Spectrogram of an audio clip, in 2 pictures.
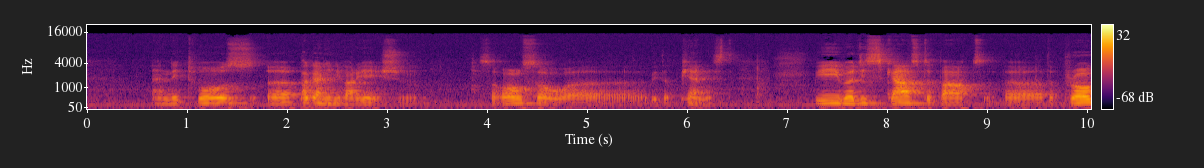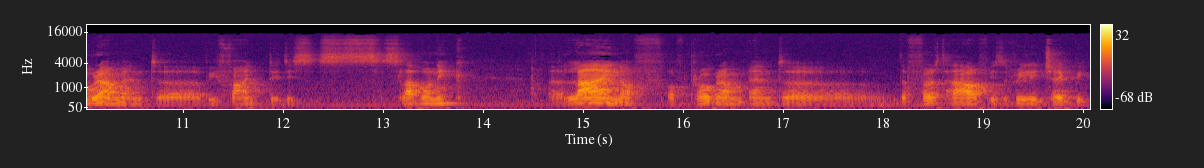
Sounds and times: Speech: 0.7 - 6.5, 7.3 - 13.9, 14.6 - 20.0.

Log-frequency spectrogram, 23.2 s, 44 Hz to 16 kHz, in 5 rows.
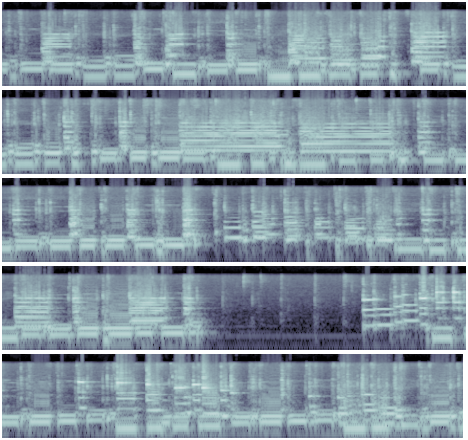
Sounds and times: Hammond organ: 0.0 - 16.1, 17.5 - 23.1.

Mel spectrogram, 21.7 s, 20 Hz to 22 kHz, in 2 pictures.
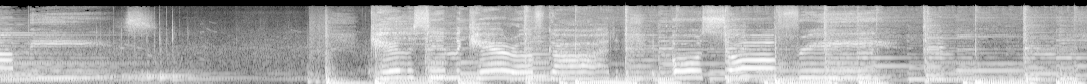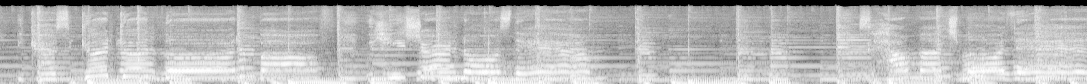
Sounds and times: Music: 0.0 - 21.7.

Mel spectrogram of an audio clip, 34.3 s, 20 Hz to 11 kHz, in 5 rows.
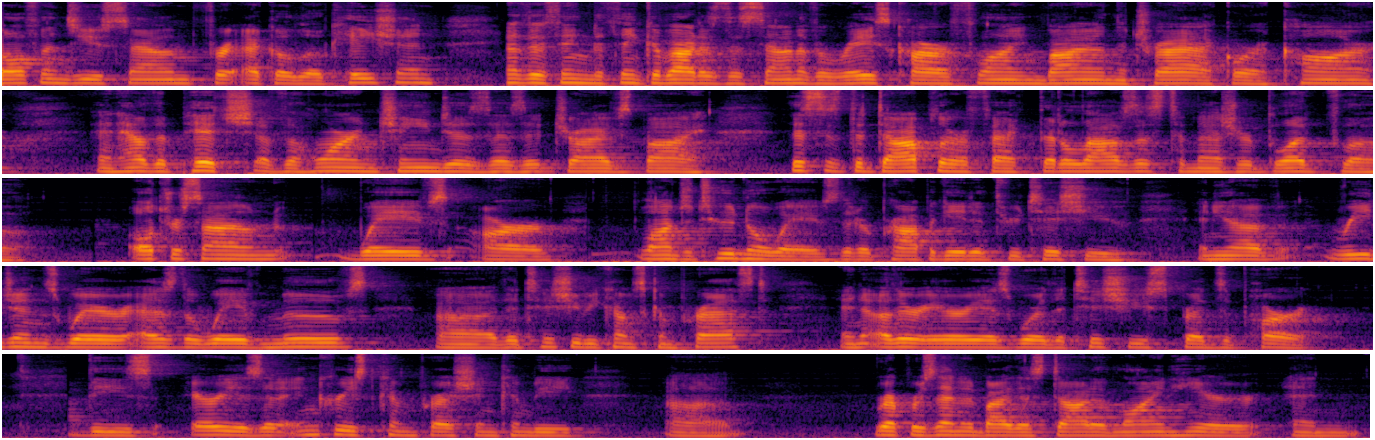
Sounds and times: Speech: 0.0 - 27.2, 27.8 - 31.2, 31.8 - 34.2.

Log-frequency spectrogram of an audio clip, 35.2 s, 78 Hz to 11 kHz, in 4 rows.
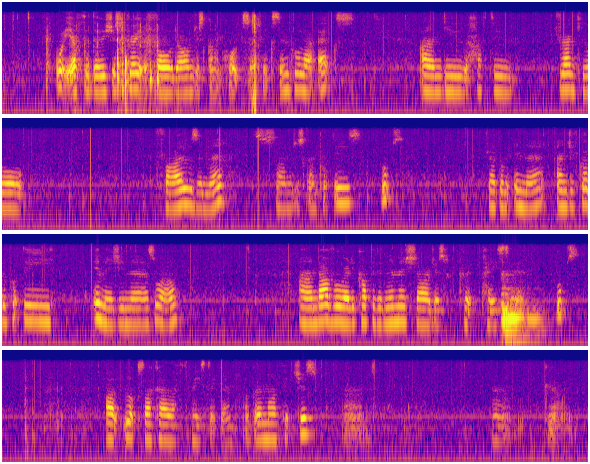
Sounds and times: Speech: 0.8 - 5.3, 6.2 - 7.7, 8.3 - 9.2, 11.1 - 14.9, 16.0 - 20.3, 22.0 - 26.3, 27.9 - 32.0, 33.7 - 35.0.

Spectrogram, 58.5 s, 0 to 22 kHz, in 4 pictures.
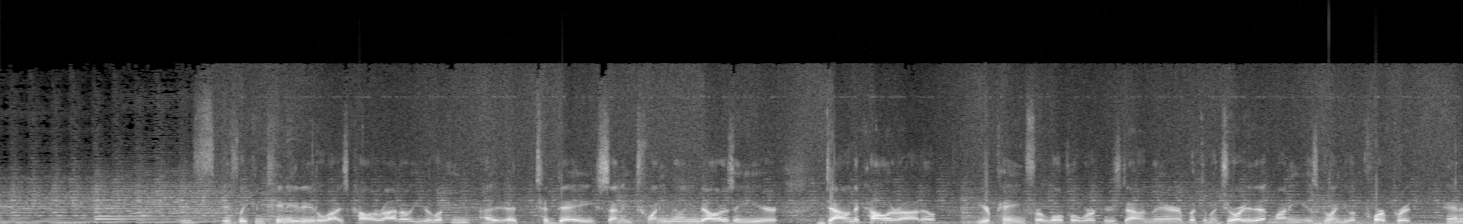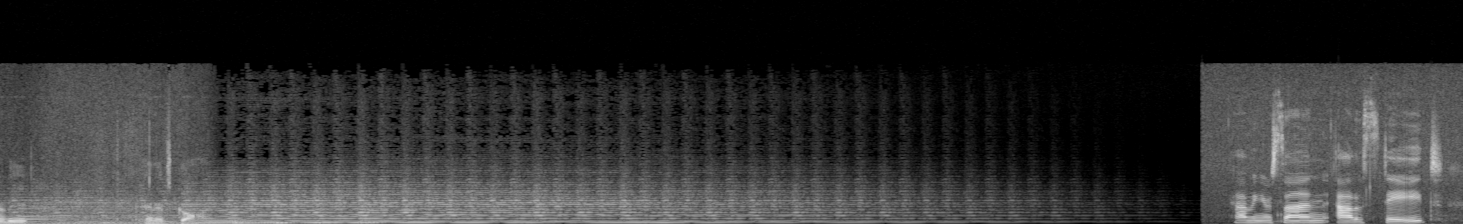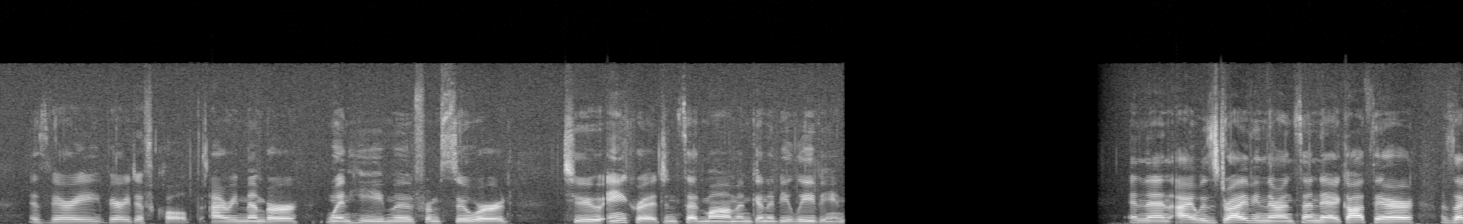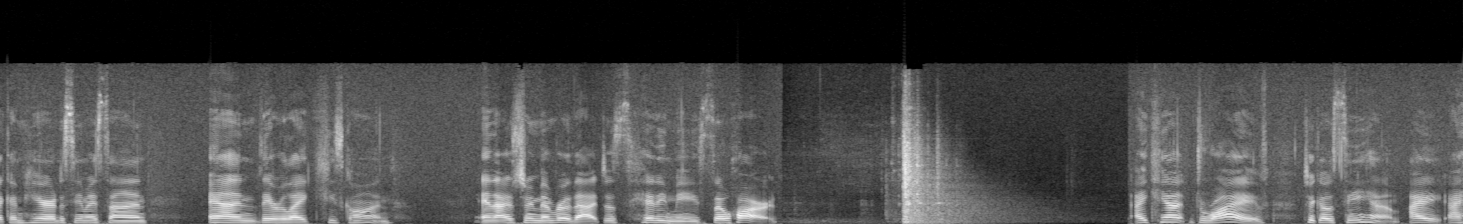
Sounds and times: Music: 0.0 - 26.6
Speech: 1.8 - 15.0, 16.0 - 16.8, 27.0 - 37.7, 40.6 - 45.4, 46.0 - 48.0, 48.7 - 51.7, 55.2 - 58.5.

